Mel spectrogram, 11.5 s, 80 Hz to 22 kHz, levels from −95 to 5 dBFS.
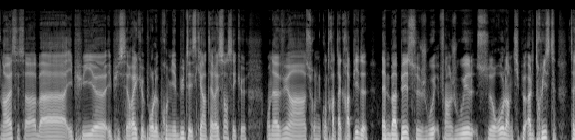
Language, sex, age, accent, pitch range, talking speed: French, male, 20-39, French, 120-150 Hz, 235 wpm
